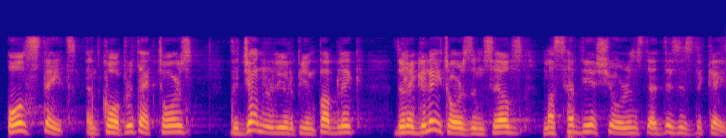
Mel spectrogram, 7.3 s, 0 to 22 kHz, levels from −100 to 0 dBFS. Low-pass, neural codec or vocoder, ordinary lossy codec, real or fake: 7.2 kHz; codec, 44.1 kHz, 7.8 kbps, Pupu-Codec; none; fake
